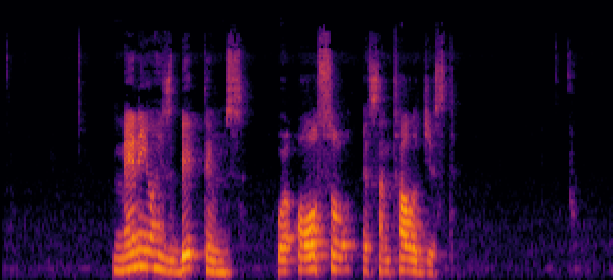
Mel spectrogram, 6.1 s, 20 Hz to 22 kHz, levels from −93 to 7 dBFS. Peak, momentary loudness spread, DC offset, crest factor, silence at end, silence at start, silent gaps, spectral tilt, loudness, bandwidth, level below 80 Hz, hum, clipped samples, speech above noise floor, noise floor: -2 dBFS; 16 LU; under 0.1%; 20 dB; 1.7 s; 1.15 s; none; -5.5 dB/octave; -20 LUFS; 14 kHz; -68 dBFS; none; under 0.1%; 53 dB; -73 dBFS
